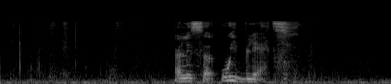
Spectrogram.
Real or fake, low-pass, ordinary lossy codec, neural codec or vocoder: real; none; none; none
